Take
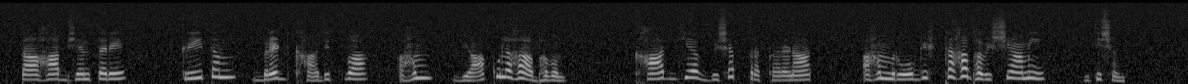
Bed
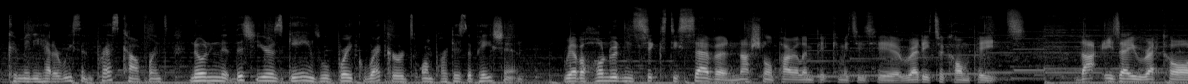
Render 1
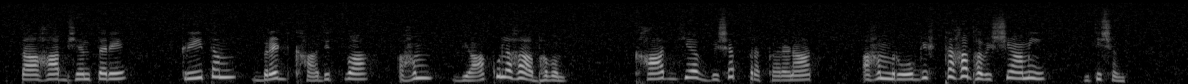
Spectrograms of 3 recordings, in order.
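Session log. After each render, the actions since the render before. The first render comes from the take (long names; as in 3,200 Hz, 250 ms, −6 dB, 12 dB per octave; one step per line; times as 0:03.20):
broadband denoise 8 dB, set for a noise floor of −47 dBFS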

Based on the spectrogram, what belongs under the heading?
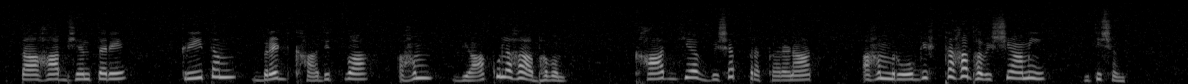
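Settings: level −2.5 dB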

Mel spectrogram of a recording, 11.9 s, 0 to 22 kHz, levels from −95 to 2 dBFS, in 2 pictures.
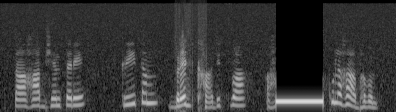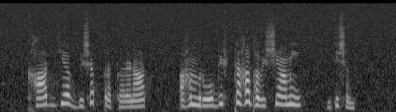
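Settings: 0:02.61–0:03.10: leveller curve on the samples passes 2
0:04.13–0:04.84: beep over 391 Hz −13 dBFS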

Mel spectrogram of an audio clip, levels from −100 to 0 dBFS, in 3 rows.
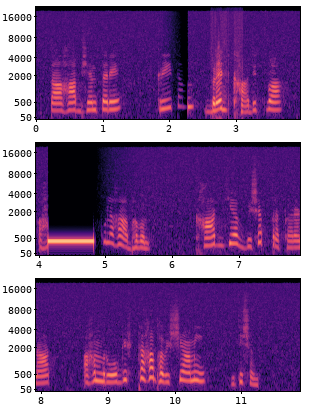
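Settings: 0:01.86–0:02.27: fade out quadratic
0:04.82–0:05.55: fade in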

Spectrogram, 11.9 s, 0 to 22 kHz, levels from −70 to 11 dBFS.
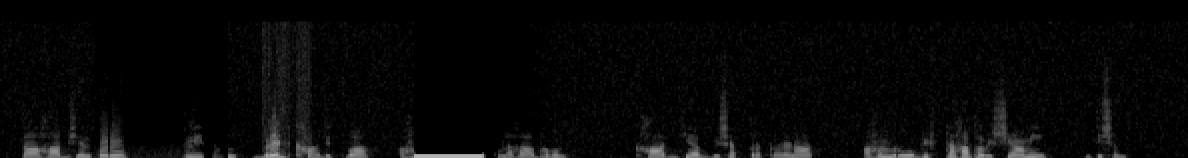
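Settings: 0:00.94–0:01.94: windowed peak hold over 17 samples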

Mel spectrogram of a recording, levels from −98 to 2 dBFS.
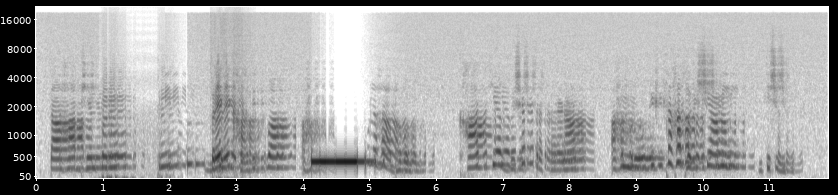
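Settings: delay that plays each chunk backwards 150 ms, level −11 dB
on a send: single-tap delay 125 ms −5.5 dB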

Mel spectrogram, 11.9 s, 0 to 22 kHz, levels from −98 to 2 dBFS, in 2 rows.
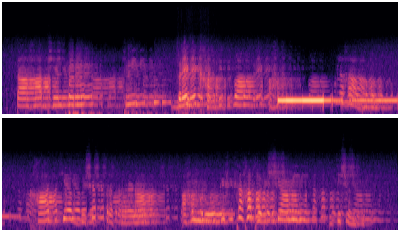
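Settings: high-frequency loss of the air 300 metres
single-tap delay 1,109 ms −16 dB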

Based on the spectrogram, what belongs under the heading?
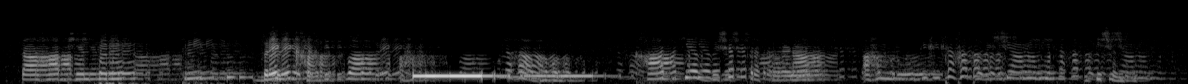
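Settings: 0:08.77–0:10.45: downward compressor 3 to 1, threshold −36 dBFS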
